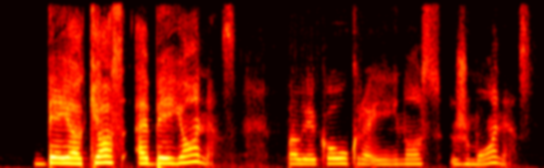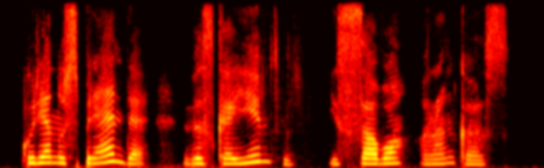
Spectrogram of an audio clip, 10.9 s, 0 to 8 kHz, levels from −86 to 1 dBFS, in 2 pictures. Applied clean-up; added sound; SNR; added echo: neural mask model DeepFilterNet 3.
